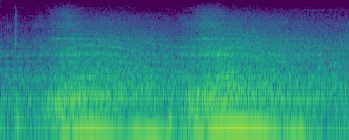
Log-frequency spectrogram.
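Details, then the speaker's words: Chevy Tahoe from a Copart salvage auction, sitting on a flat tyre: two clean throttle blips, pitch rising and falling smoothly with no knocks or rattles; the engine revs freely and sounds healthy. "Engine sounds healthy."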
